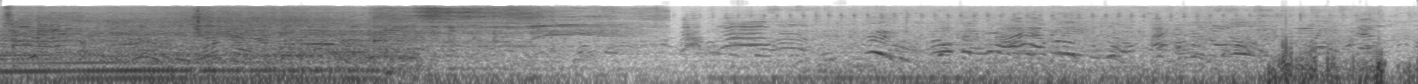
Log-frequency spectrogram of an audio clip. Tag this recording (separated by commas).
Motor vehicle (road), Vehicle, Speech, Car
